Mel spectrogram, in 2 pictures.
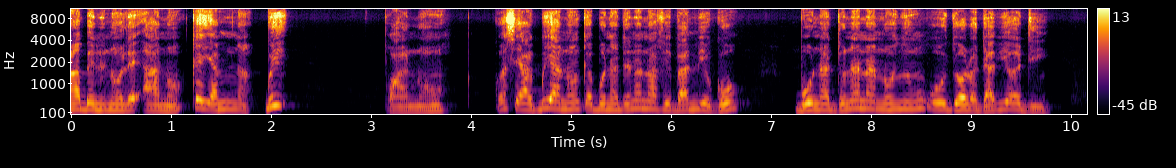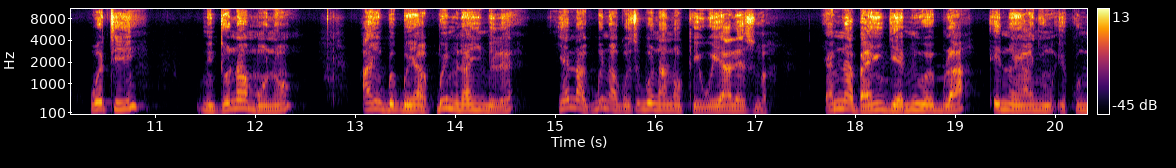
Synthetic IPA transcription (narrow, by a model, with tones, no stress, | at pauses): ã˨˦ɓɛ˦˧˨nĩ˧nɔ̃ː˨˦lɛ˧˦ʔa˨nɔ̃ː˨˦kɛ˦ja˨mĩ˧˦nã˨k͡pi˦ | pa˨nɔ̃ː˨˦ | ɡ̥ɔ˦sɛ˦a˨ɡ͡bi˦a˨nɔ̃ː˨˦kɛ˧˦ɓo˨˧˨nã˨do˨˦nã˦nã˧˨fe˧˨ba˨˦mĩ˦e˨ɡo˦ | ɓo˨˦nã˨do˨˦nã˦nã˧˨nɔ̃ː˨˦ɲũ˦wo˦d͡ʒɔː˨˦lɔ˨da˨˦vi˦ɔ˦˨diː˨ | wo˦ti˦ | mĩ˨do˨˦nã˦mɔ̃˨nɔ̃˨˦ | a˨˦ɲũ˧˨ɡ͡be˨˦ɡ͡bẽ˨˦ã˨k͡pi˦mĩ˧˨nã˨˦ɲĩː˧˨˦ɓe˨lɛ˦ | jɛ̃˦nã˨k͡pi˦nã˨ɡo˨s̬u˦ɓo˦nã˨˦nɔ̃˨ke˨we˨˦a˦lɛ˧˦s̬u˨a˨ | ja˨mĩ˦nã˨bã˨˦ĩ˦d͡ʒɛ˨˦mĩ˦we˧˦ɓu˧la˨˦ | e˦nɔ̃˨˦a˨˦ɲũ˨˦ʔe˧ku˦ñ˨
